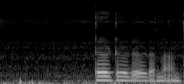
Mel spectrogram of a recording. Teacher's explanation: ನಾಲಿಗೆ ಮಡಚಿ ಬಾಯಿಯ ಮುಂಭಾಗದಲ್ಲಿ ನಾಲಿಗೆ ಸ್ಪರ್ಶಿಸುತ್ತದೆ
